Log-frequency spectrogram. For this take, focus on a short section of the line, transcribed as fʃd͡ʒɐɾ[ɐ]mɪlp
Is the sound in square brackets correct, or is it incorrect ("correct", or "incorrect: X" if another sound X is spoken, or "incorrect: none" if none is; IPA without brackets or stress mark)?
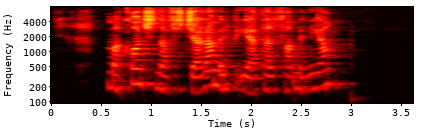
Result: correct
